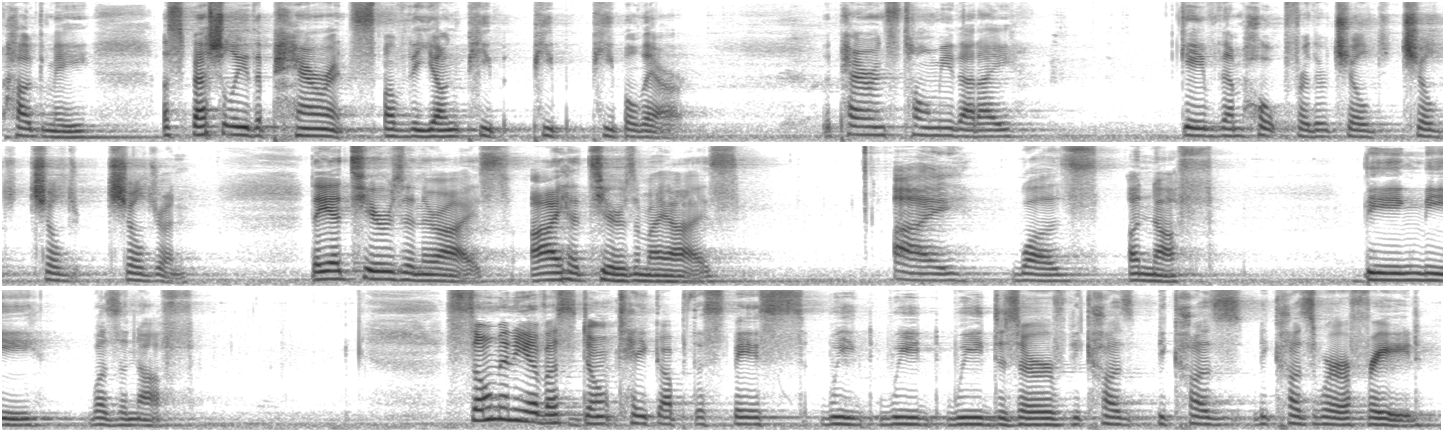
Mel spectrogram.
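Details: Adult woman who stutters, giving a conference keynote speech; audible part-word and word repetitions; stuttering.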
